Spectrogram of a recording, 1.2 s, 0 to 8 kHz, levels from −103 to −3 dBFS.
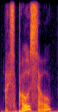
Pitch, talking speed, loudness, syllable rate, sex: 165 Hz, 155 wpm, -18 LUFS, 5.8 syllables/s, female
